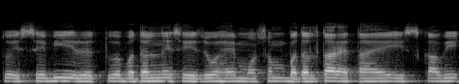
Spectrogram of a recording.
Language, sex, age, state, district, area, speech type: Hindi, male, 45-60, Rajasthan, Karauli, rural, spontaneous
